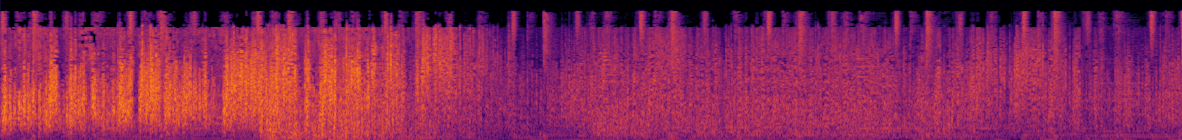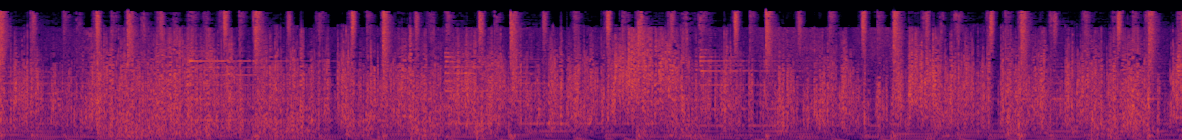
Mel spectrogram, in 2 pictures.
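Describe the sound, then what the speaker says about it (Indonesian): Strong wind buffets the microphone while cycling solo around Jeju island, with a loud roaring gust at the start settling into a steady, continuous rush of wind noise throughout. "Angin tetap kenceng, walau pemandangannya bagus"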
